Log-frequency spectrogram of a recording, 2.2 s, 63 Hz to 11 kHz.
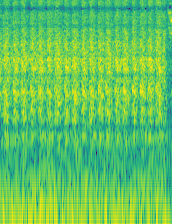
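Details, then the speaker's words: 24-valve Cummins truck after a wreck: steady rhythmic cranking pulses that never catch or speed up; cranks but won't start. Owner suspects fuel filters needing priming or the in-tank fuel pickup, an earlier issue; not confirmed. "Oh yeah, that don't sound good. Ugh. Sounds like something with the fuel filters. Maybe they need primed or whatever, but not sure, guys."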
